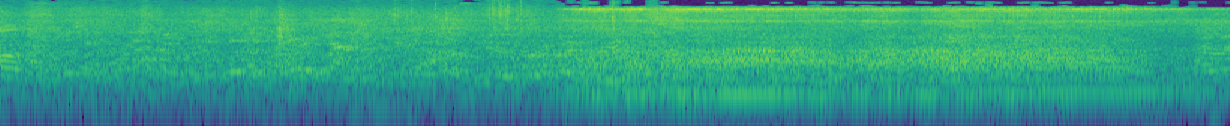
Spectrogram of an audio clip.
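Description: Busy crowd of shoppers talking, a steady murmur of many voices. About three seconds in, a steady machine hum with a thin high whine comes in over it and is the loudest sound, stopping just before the end.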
